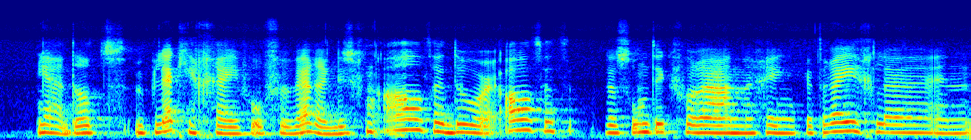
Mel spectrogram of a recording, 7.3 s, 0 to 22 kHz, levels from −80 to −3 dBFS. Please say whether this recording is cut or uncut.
cut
